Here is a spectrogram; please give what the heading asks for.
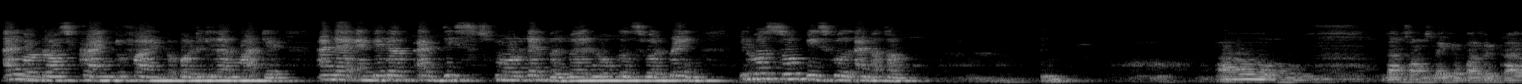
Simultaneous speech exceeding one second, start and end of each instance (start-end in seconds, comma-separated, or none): none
